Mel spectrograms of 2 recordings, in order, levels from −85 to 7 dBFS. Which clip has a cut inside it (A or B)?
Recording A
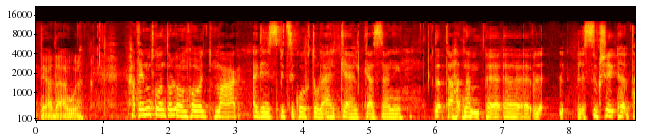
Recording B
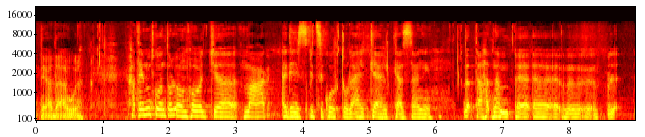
A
